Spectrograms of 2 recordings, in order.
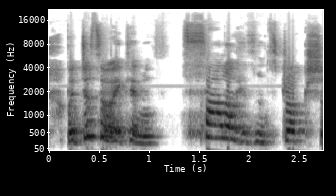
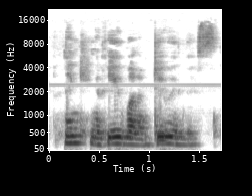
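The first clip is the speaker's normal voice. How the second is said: lower, softer mock-creepy repeat; 4 semitones lower, 4 dB quieter than usual. Vlogger repeating a line to her friend, mock creepy. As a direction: say it like a creepy admirer. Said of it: "Which sounds kinda creepy".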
